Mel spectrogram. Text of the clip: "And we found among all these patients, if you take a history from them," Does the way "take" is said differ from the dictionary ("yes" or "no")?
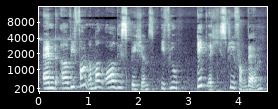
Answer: no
